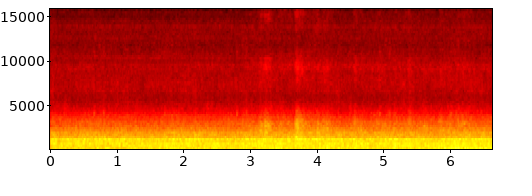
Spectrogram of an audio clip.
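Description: High-speed electric passenger train running fast on the rails: a steady rushing noise with a faint held whine and a couple of light clicks midway.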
